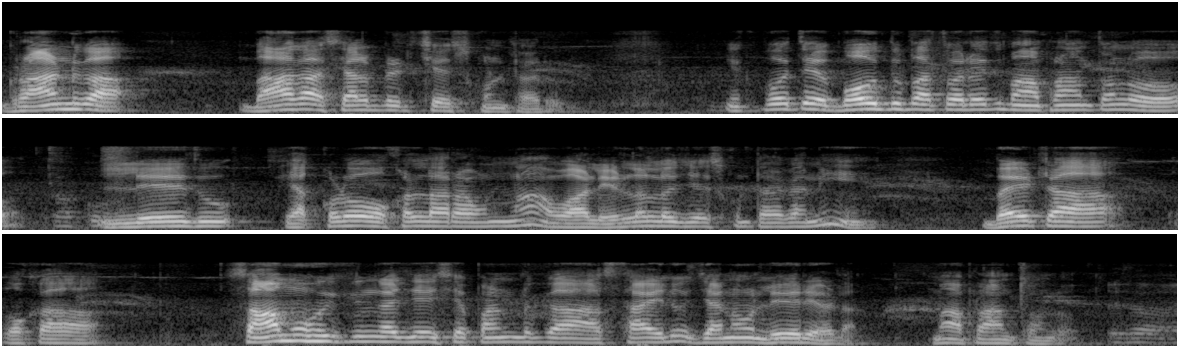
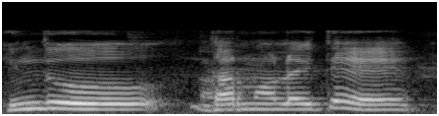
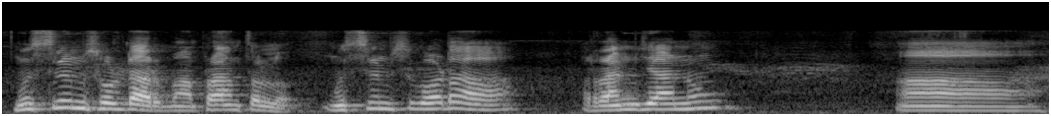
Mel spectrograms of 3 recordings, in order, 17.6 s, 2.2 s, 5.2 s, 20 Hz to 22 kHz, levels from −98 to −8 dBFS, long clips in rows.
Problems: constant background noise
